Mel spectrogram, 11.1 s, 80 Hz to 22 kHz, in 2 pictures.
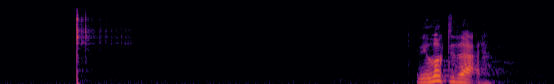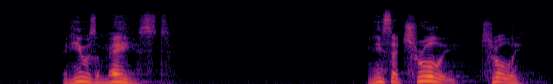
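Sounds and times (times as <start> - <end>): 
small copper coins dropping into an offering box: 0.8 - 1.4
speech: 4.2 - 5.0, 6.2 - 7.3, 9.2 - 10.8.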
